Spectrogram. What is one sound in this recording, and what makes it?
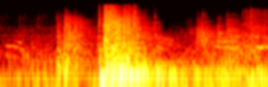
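A heavy gun fires with a loud boom.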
